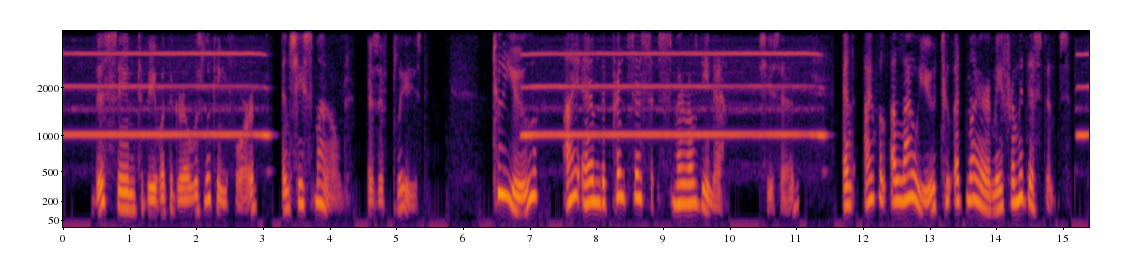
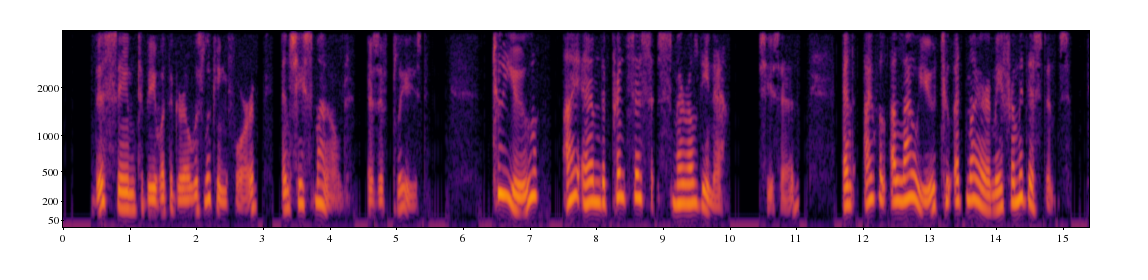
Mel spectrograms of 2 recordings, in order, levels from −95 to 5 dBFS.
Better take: second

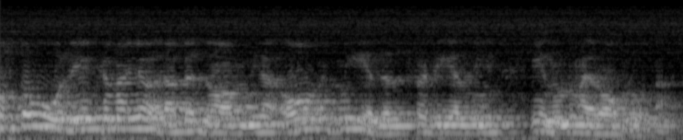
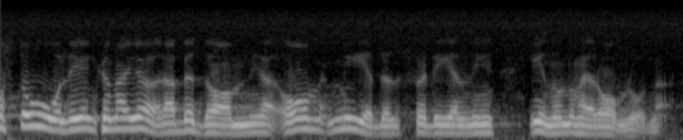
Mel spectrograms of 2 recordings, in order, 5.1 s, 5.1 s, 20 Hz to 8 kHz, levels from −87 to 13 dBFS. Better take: second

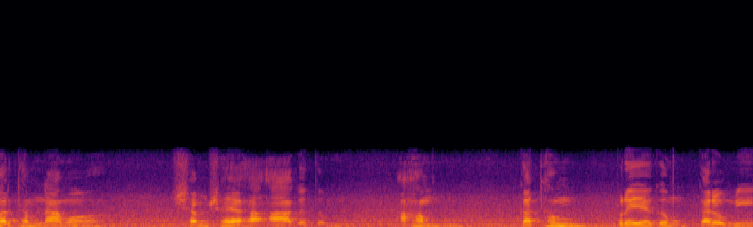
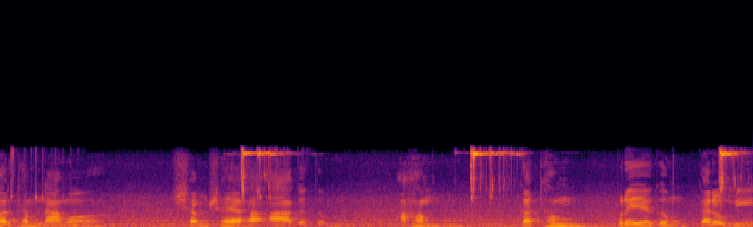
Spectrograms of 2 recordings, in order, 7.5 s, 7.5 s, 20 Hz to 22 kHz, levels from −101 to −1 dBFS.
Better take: first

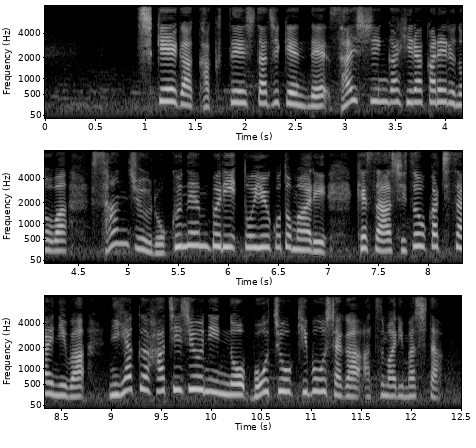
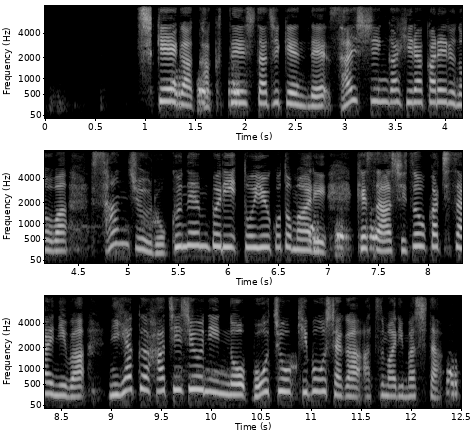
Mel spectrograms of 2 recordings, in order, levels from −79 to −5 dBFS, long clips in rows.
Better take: first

